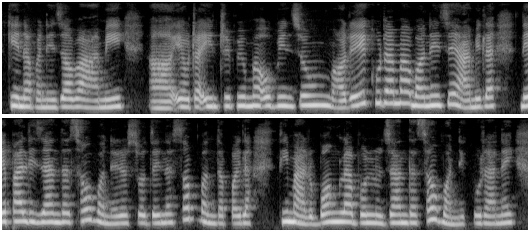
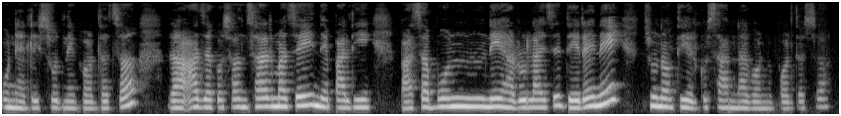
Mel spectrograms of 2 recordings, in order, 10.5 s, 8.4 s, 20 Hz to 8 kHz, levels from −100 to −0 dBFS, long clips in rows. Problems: background sounds at intervals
